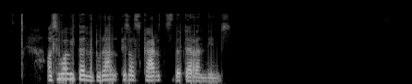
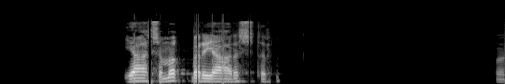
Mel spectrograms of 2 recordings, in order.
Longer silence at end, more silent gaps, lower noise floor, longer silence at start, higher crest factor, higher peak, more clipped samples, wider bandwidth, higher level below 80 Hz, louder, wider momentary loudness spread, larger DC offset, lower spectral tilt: first, 1.85 s vs 0 s; second, none vs 3.19-4.96 s; about the same, under -90 dBFS vs under -90 dBFS; second, 0.35 s vs 1.25 s; about the same, 22 dB vs 20 dB; second, -4 dBFS vs 0 dBFS; neither; about the same, 11.5 kHz vs 11.5 kHz; about the same, -52 dBFS vs -54 dBFS; second, -24 LUFS vs -16 LUFS; second, 12 LU vs 16 LU; neither; about the same, -5 dB/octave vs -4.5 dB/octave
